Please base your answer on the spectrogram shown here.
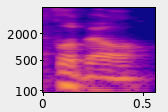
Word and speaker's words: Flavel: Yeah, I think Amy Smith said Flavel because she's from Australia, so there's a bit of an accent. Okay. But yeah, it's Flavel. That's the proper way to say it.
